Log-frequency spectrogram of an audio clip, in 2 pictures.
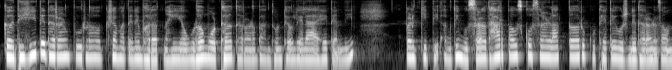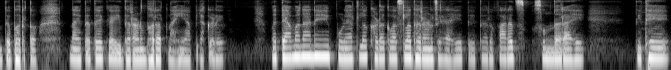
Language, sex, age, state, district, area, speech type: Marathi, female, 30-45, Maharashtra, Pune, urban, spontaneous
